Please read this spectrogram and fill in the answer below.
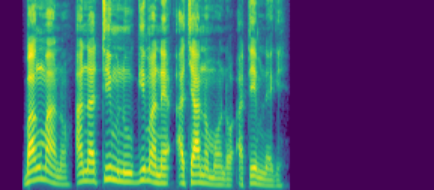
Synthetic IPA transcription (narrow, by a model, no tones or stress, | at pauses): baŋmanɔanatimnuɡɪmanɛʔat͡ʃanɔmɔndɔʔatɪmnɛɡɪ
